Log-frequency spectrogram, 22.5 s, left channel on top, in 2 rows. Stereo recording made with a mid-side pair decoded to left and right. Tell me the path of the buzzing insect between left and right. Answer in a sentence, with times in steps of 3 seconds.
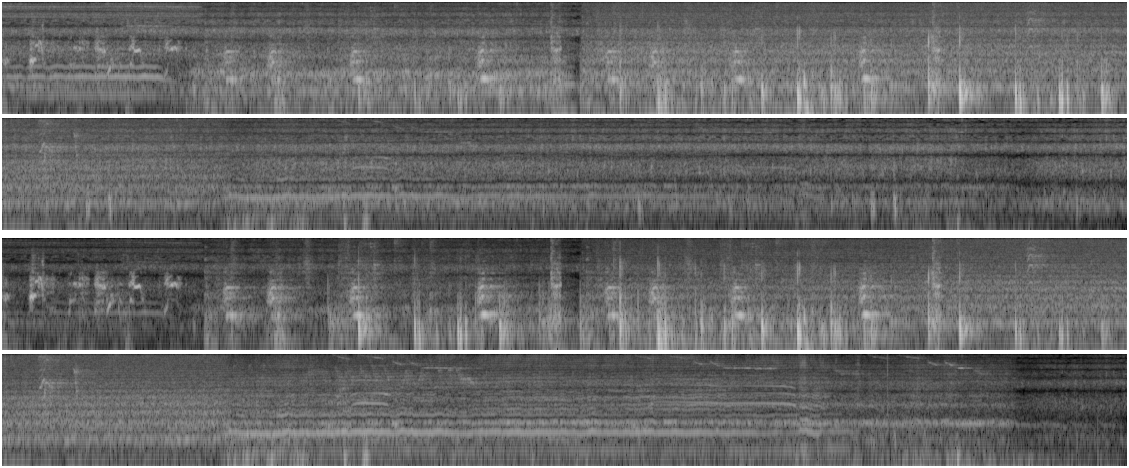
You can hear the buzzing insect on the left from 0 s, in the centre from 9 s and on the right from 12 s.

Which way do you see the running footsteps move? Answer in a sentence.
You can hear the running footsteps move to the left.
